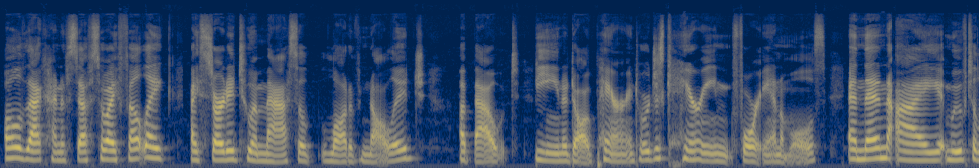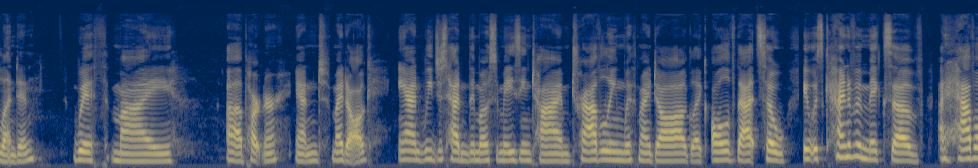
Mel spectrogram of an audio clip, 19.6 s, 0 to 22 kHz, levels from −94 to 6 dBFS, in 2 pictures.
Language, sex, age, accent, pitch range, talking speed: English, female, 20-39, American, 180-235 Hz, 205 wpm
